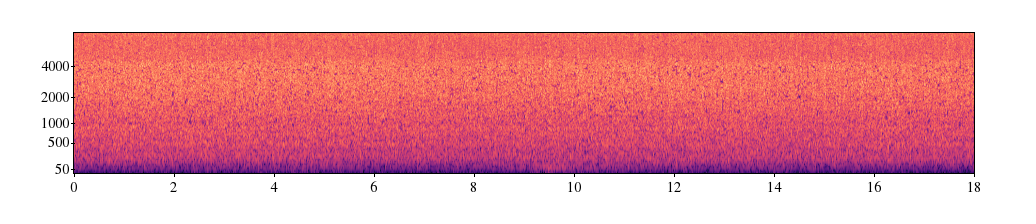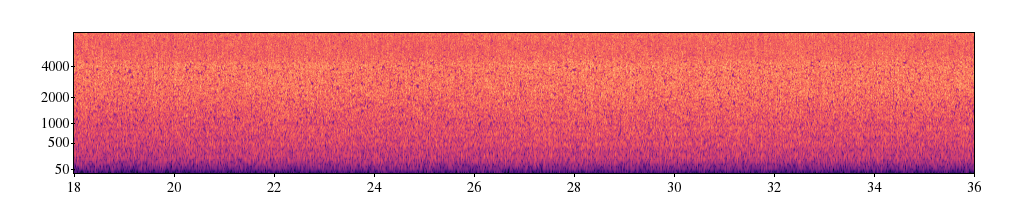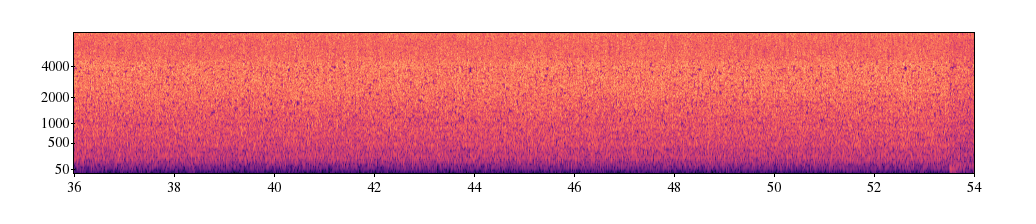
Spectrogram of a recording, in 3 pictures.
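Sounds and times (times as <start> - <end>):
heavy rain on a tarp: 0.0 - 54.0.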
